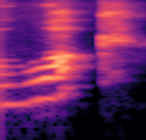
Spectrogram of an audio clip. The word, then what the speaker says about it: walk: Entonces, tenemos el verbo walk. La L no se pronuncia.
